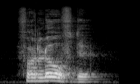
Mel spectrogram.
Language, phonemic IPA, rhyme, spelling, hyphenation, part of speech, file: Dutch, /vərˈloːf.də/, -oːfdə, verloofde, ver‧loof‧de, noun / adjective / verb, Nl-verloofde.ogg
- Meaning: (noun) a betrothed, a fiancée or fiancé; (adjective) inflection of verloofd: 1. masculine/feminine singular attributive 2. definite neuter singular attributive 3. plural attributive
